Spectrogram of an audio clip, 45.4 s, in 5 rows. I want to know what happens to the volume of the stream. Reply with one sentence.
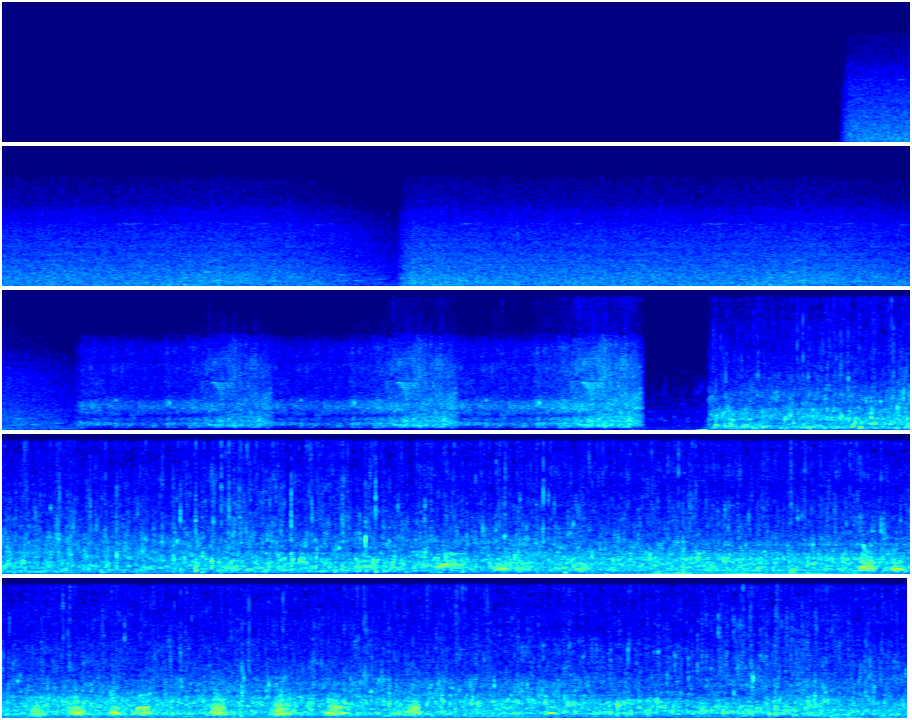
The volume of the stream goes up.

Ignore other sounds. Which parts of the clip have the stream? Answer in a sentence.
You can hear the stream from 8.3 to 45.3 s.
